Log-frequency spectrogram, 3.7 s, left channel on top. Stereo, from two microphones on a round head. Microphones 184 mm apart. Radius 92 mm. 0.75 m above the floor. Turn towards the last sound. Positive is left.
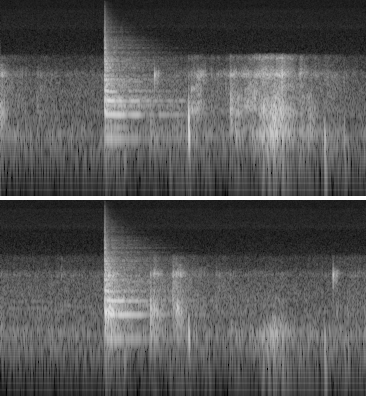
turn(degrees=5)  # may be behind; listen again after turning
